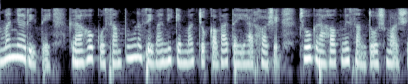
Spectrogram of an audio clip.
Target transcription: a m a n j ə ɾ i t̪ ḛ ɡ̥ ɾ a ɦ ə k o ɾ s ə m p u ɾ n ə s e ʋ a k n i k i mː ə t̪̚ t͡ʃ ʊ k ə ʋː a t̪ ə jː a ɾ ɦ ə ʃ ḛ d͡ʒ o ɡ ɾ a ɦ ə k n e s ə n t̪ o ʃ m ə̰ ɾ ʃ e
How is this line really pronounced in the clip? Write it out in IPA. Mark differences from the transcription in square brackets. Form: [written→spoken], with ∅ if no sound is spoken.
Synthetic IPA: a m a n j ə ɾ i t̪ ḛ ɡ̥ ɾ a ɦ ə k o [ɾ→∅] s ə m p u ɾ [n→ɳ] ə s e ʋ a [k→∅] n i k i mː ə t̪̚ t͡ʃ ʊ k ə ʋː a t̪ ə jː a ɾ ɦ ə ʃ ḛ d͡ʒ o ɡ ɾ a ɦ ə k n e s ə n t̪ o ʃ m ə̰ [ɾ→ɭ] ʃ e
